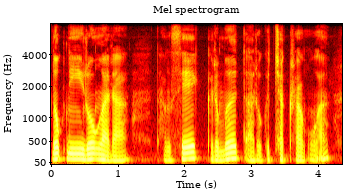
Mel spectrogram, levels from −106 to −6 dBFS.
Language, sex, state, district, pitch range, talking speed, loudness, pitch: Garo, male, Meghalaya, West Garo Hills, 95-120 Hz, 80 wpm, -20 LUFS, 110 Hz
